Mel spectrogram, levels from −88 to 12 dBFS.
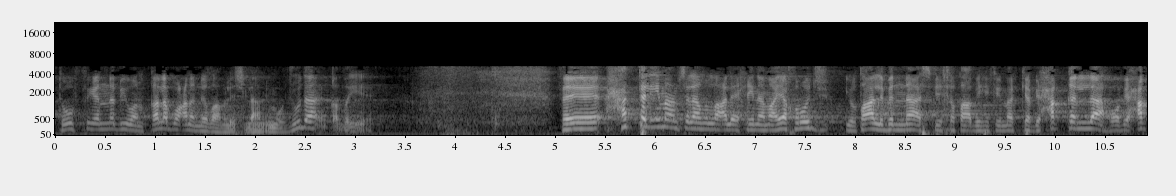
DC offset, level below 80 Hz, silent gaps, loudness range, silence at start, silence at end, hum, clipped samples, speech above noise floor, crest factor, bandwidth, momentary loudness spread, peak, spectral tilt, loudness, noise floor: under 0.1%; -54 dBFS; none; 11 LU; 0 s; 0 s; none; under 0.1%; 25 dB; 22 dB; 5.4 kHz; 16 LU; -6 dBFS; -7.5 dB/octave; -27 LUFS; -53 dBFS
